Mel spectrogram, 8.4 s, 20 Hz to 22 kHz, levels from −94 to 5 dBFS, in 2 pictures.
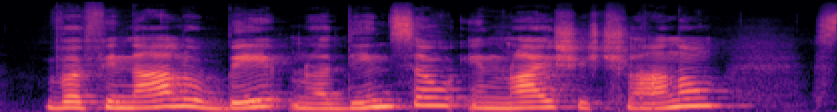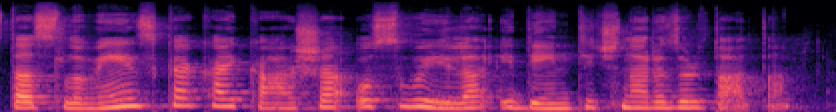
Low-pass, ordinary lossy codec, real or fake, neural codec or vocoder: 19.8 kHz; none; fake; vocoder, 44.1 kHz, 128 mel bands, Pupu-Vocoder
